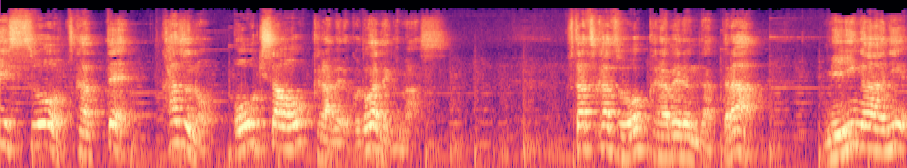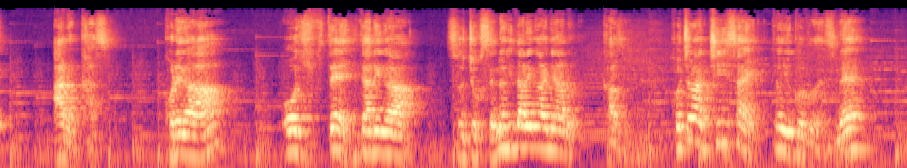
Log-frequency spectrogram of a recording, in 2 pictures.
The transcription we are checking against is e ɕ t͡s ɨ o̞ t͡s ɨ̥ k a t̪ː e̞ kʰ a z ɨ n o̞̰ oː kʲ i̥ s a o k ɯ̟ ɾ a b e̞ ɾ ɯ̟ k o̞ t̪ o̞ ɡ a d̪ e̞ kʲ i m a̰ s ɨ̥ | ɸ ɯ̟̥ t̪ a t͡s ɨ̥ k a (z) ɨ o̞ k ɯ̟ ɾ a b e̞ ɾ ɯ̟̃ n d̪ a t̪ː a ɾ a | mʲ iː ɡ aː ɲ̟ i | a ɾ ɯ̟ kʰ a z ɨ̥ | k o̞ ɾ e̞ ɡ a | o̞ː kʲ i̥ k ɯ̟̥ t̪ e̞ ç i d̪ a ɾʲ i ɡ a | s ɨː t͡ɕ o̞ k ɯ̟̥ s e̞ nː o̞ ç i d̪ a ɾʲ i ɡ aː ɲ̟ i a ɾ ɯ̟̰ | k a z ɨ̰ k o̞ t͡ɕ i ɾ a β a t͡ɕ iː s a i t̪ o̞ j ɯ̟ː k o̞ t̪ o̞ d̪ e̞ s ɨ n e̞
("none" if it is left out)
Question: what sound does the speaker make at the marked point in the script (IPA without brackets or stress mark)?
z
